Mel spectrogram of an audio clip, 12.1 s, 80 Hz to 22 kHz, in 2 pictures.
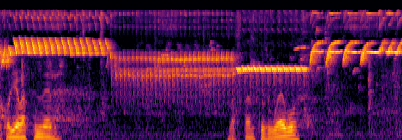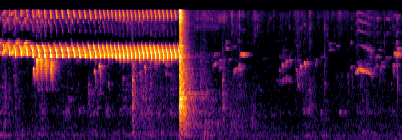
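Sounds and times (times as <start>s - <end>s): canary trilling: 0.0s - 12.0s
soft bird chirps: 0.0s - 12.0s
sharp click: 8.0s - 9.5s.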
